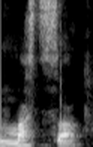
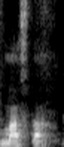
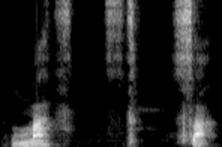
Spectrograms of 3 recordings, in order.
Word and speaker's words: matzah: And they shall eat the flesh in that night, roast with fire and mastsa. The word matzah, not master, mastsa. It simply means unleavened bread. It's pronounced mastsa.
